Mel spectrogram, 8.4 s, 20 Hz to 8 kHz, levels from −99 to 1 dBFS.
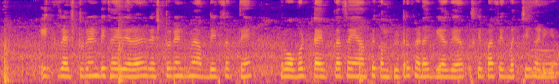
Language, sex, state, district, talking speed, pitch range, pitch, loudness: Hindi, male, Rajasthan, Jaipur, 205 wpm, 210-225 Hz, 215 Hz, -19 LUFS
